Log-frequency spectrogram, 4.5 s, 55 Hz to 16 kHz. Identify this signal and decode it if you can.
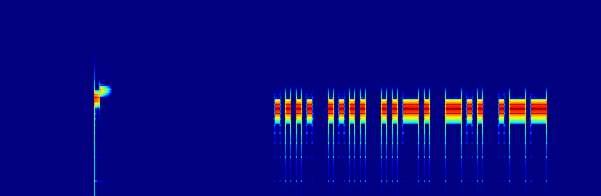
Morse code, heard as a keyed tone, about 30 wpm, 700 Hz. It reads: HHFDW
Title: Code Groups - 5 Letters - 30wpm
